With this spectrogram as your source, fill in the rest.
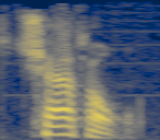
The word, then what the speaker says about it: chattel: street, they call us chattel. Look that word up in a dictionary. It's spelled C-H-A-T-T, chattel. Not cattle, like a bull, but chattel.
